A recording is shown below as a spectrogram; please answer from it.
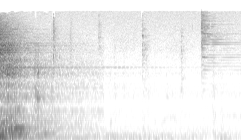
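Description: A live rock band's final chord, from electric guitars, keyboard and drums, rings out and dies away within about a second, ending the song. After it there is near silence with a few faint clicks.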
